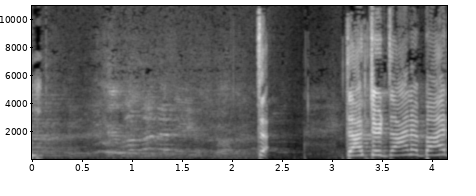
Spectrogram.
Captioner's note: people chattering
